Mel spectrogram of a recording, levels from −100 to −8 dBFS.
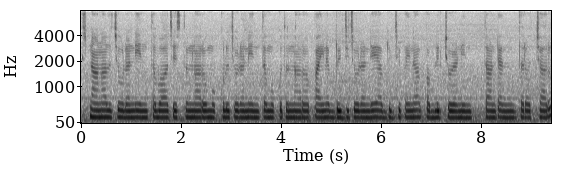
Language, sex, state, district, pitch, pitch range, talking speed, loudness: Telugu, female, Andhra Pradesh, Krishna, 180 Hz, 175-180 Hz, 135 wpm, -21 LUFS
